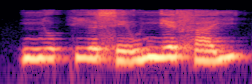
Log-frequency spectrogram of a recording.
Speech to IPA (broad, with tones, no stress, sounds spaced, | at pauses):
ɲ o˧ k i˧ ə̯ s e˨˦ w ɲ ɛ˧ f a˨˦ j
